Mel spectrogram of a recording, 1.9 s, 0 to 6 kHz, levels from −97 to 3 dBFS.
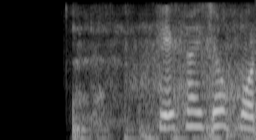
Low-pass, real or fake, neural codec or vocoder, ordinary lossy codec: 5.4 kHz; fake; codec, 16 kHz, 4.8 kbps, FACodec; AAC, 24 kbps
